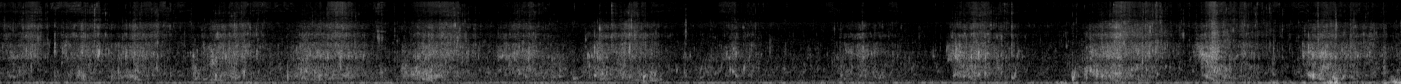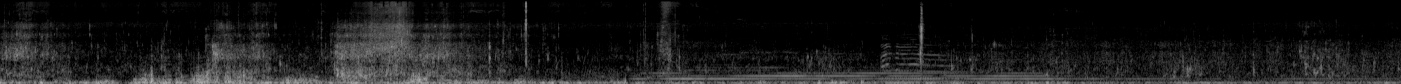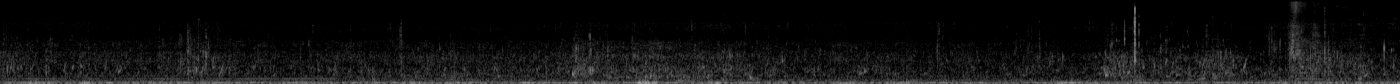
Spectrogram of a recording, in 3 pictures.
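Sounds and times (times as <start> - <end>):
water swishing and splashing: 0.0 - 35.7
wind rumble on microphone: 12.7 - 26.1.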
